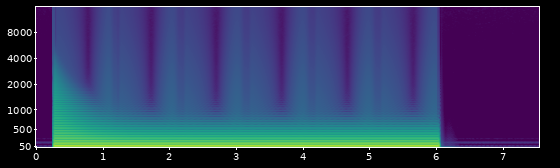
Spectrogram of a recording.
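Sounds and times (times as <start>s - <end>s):
dark bass note in C: 0.3s - 6.1s.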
